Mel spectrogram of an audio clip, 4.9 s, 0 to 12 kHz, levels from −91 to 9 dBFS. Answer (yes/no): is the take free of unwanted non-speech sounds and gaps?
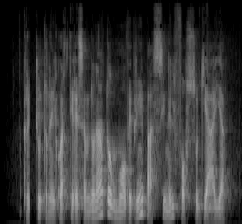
no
